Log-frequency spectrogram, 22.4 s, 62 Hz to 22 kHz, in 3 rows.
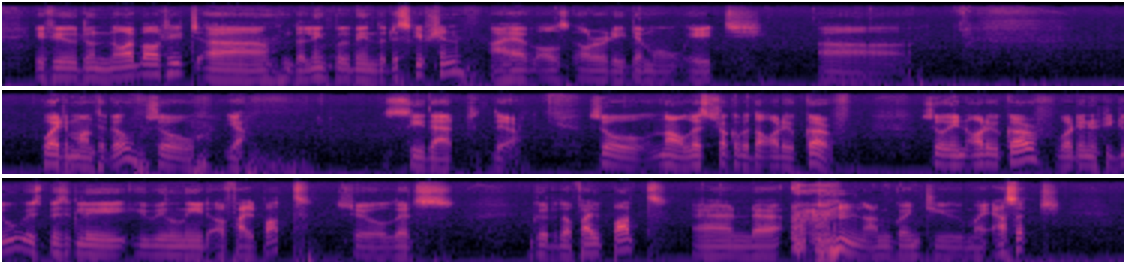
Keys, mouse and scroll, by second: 0.2 click, 3.7 click, 5.1 click, 5.7 click, 6.1 click, 6.7-7.2 scroll up 2, 7.2 click, 7.6 middle click, 8.0 click, 9.9 click, 11.3 click, 12.2 click, 13.2 click, 17.3 click, 19.6 click, 20.8 click.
